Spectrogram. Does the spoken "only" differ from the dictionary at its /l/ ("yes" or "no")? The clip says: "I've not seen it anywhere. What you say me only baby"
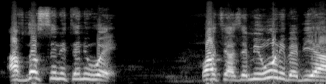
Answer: yes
